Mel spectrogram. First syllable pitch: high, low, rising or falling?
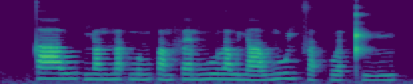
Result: high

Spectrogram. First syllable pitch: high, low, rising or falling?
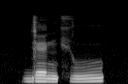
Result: low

